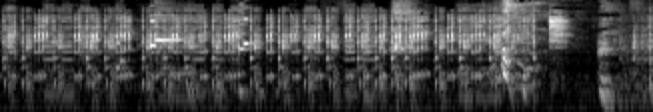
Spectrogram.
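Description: Upbeat electronic game music plays with quick beeps.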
